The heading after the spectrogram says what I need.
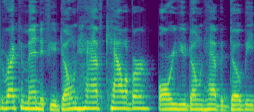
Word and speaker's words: calibre: downloaded and it is free it's called calibre CA libr e it's pronounced calibre and if I open that one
